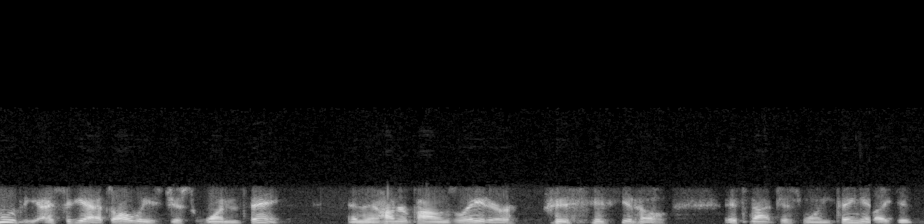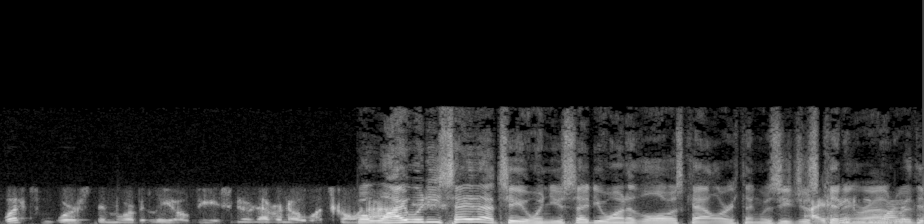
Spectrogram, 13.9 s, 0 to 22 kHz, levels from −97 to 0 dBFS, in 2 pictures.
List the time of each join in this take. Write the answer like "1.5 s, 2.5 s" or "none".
6.5 s, 8.7 s

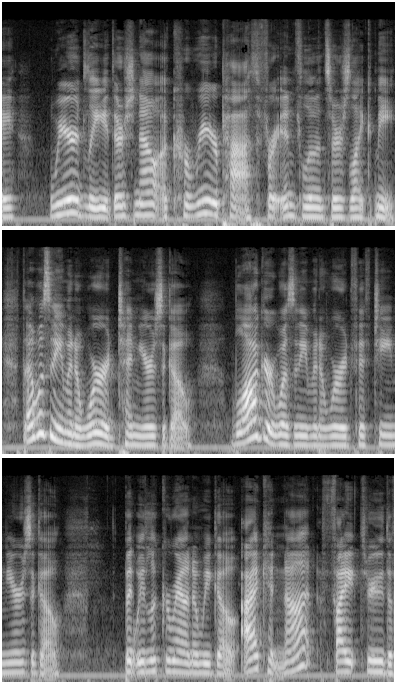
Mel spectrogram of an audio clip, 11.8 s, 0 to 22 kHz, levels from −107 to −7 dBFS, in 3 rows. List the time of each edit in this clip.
9.2 s, 10.2 s

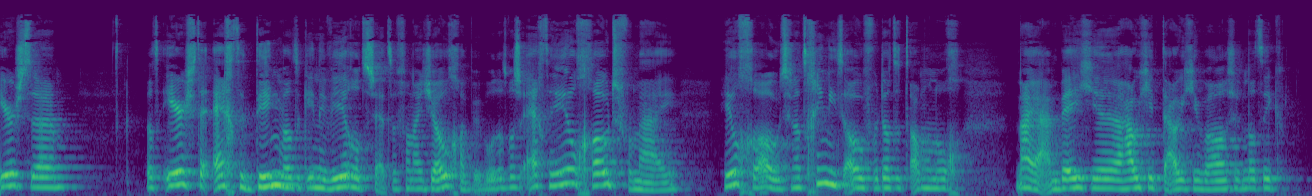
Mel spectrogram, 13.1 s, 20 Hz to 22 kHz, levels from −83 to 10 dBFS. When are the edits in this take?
none

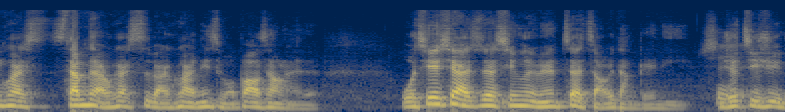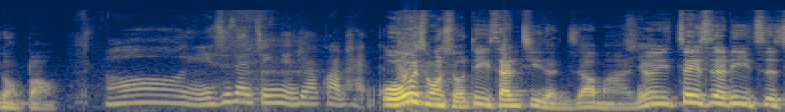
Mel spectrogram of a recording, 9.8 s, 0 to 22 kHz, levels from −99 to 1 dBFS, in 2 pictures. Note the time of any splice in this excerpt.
5.4 s

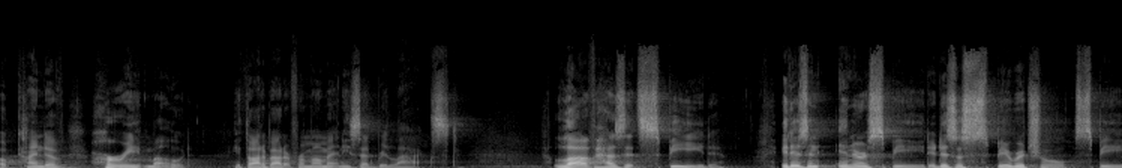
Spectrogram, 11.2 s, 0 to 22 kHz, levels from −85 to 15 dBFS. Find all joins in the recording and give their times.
2.3 s, 5.4 s

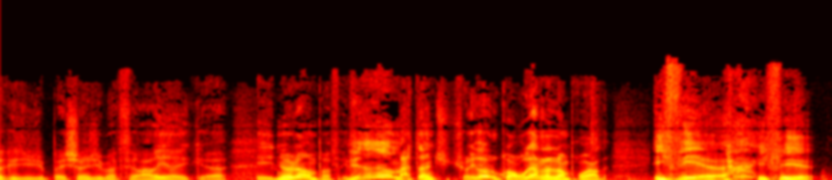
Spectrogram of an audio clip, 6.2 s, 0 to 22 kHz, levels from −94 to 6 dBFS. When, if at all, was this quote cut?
1.9 s, 4.9 s

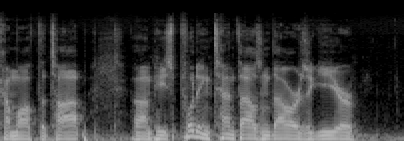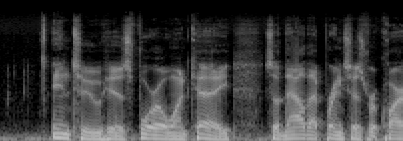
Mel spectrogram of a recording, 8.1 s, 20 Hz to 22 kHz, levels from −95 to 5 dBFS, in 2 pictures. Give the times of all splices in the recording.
none

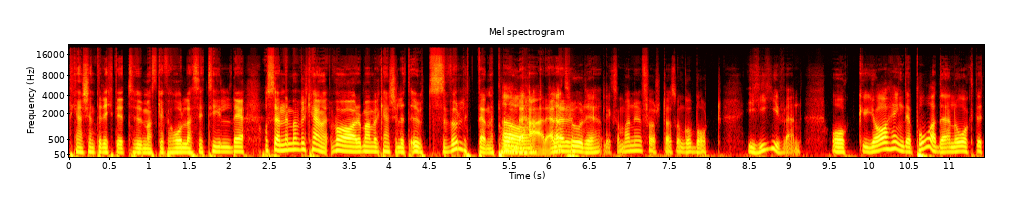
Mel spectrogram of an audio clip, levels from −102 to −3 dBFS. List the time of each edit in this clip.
6.7 s, 9.4 s

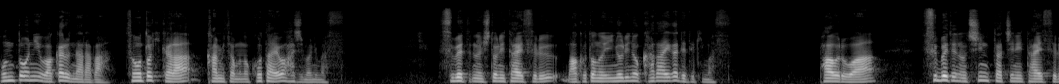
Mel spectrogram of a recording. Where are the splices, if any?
1.2 s

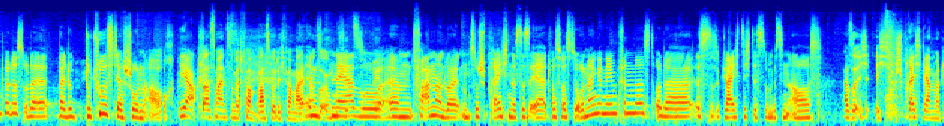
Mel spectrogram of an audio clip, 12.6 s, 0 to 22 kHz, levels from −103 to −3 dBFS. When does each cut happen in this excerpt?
2.6 s

